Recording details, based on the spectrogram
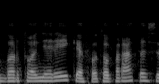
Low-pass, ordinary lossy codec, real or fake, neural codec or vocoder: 7.2 kHz; Opus, 64 kbps; fake; codec, 16 kHz, 8 kbps, FreqCodec, smaller model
